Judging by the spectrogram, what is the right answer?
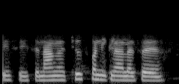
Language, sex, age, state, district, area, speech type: Tamil, female, 18-30, Tamil Nadu, Mayiladuthurai, rural, conversation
